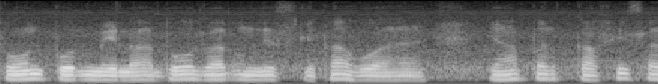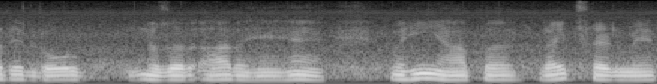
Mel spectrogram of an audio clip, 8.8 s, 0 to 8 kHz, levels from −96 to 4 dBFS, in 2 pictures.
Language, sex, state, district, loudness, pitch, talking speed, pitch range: Hindi, male, Chandigarh, Chandigarh, -17 LUFS, 110 Hz, 155 wpm, 105-115 Hz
